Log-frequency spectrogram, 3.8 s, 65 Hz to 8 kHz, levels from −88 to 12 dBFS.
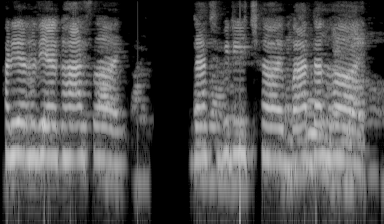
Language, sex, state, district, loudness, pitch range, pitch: Maithili, female, Bihar, Samastipur, -15 LUFS, 250-275 Hz, 265 Hz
